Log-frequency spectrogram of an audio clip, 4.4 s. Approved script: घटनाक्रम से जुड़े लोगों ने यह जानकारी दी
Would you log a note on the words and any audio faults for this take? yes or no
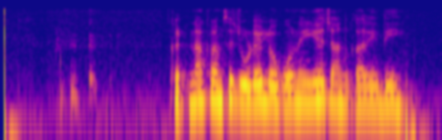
yes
